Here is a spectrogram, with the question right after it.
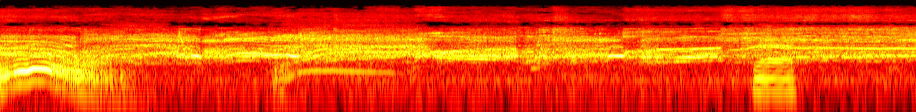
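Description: Wolverine from the X-Men animated series grunting and growling, a strained, loud cartoon voice with rough vocal bursts and a rising yell, heard against a dense, continuous soundtrack of music and effects.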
